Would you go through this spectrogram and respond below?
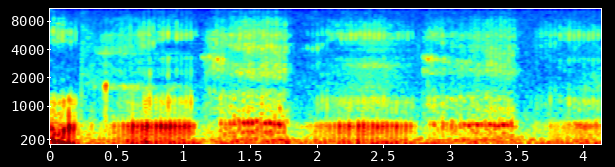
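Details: A sleeping cat makes loud, rough, rumbling breaths in a continuous low drone that swells and fades with each breath cycle, roughly every second.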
